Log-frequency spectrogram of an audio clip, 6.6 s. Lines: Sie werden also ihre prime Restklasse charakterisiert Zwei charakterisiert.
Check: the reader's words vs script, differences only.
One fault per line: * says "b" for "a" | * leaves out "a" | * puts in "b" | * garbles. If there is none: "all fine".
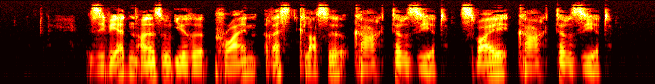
all fine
